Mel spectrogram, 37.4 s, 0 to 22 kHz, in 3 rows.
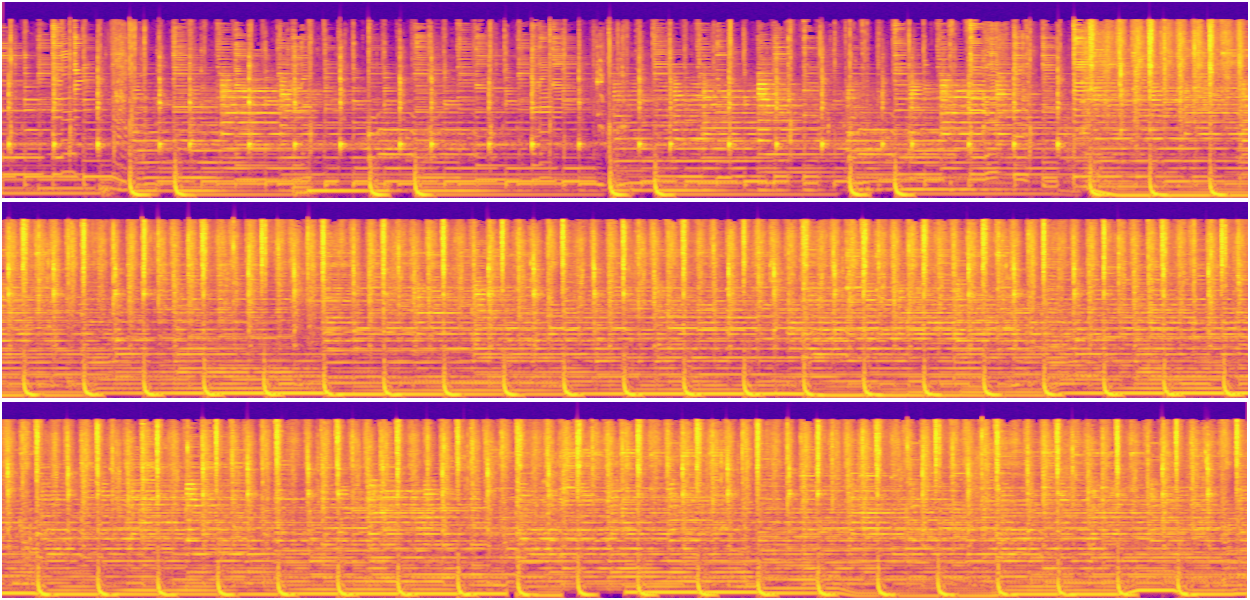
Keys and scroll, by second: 6.4 ctrl+a, 8.3 ctrl+d, 9.0 ctrl+t, 9.9 ctrl+z, 25.3-26.6 typing.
